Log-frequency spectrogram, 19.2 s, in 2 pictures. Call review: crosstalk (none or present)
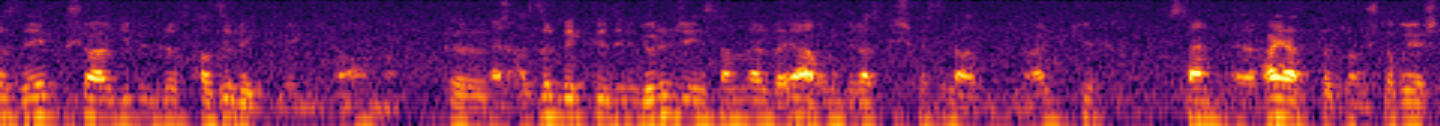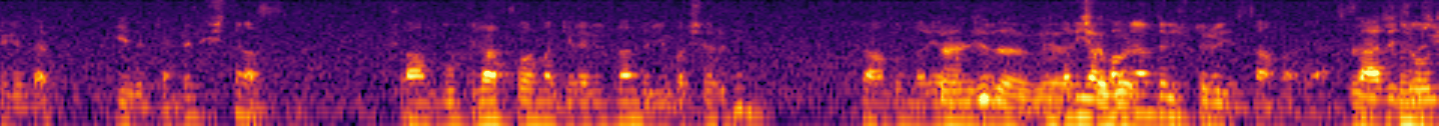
present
